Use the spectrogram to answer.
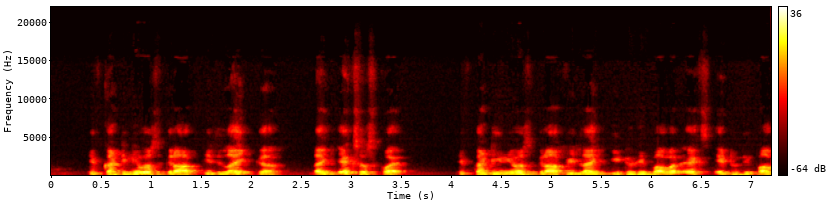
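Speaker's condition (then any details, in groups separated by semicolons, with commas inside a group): No condition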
